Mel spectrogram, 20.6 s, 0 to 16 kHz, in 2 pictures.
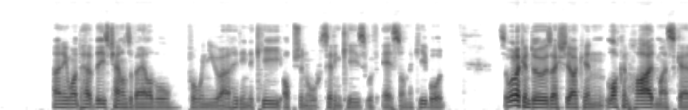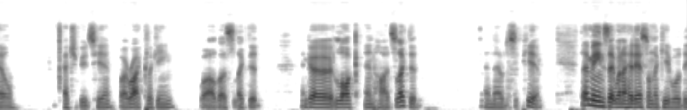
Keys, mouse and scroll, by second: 0.7 click, 8.4 click, 11.4 right click, 16.2 click.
